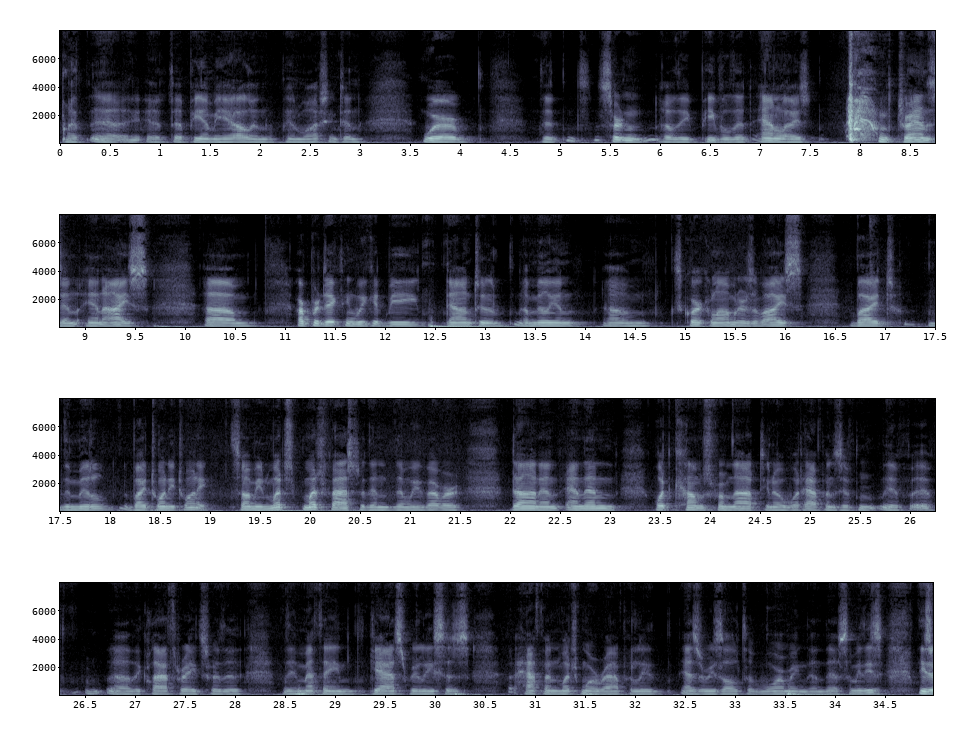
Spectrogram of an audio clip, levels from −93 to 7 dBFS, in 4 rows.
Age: 60-79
